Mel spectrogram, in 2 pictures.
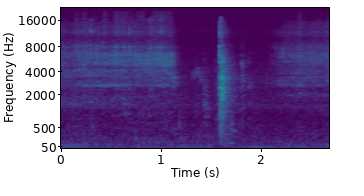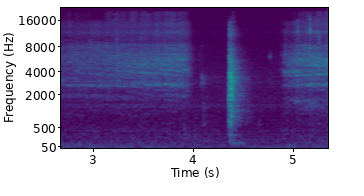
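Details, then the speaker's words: Triang Class 31 diesel model locomotive motor run after refitting wheels and adding gear oil; high even whir in two runs with short clicks between, no grinding; sounds very good, motor working. "it's a question of how loud is it how smooth is it let's see it sounds quite good that sounds very good actually"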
